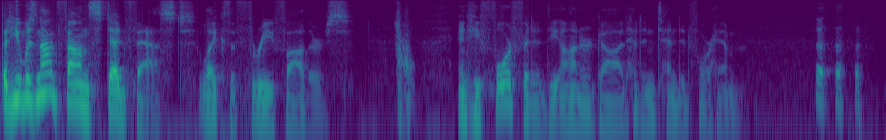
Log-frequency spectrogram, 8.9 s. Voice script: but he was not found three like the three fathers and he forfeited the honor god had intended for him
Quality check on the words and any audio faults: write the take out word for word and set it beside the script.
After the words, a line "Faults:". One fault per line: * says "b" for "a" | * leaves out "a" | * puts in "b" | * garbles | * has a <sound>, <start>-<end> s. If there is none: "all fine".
but he was not found steadfast like the three fathers and he forfeited the honor god had intended for him
Faults:
* says "steadfast" for "three"
* has a sneeze, 3.9-4.2 s
* has a laugh, 8.1-8.7 s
